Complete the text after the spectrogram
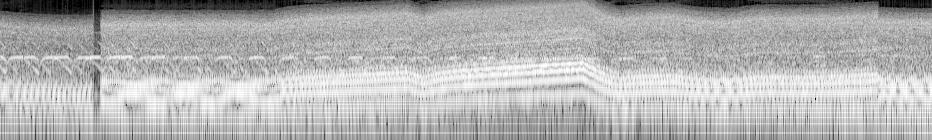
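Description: A motorcycle engine hums steadily and revs up and down.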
